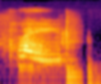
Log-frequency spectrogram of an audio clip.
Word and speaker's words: played: the d played played the e doesn't sound third example stopped here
